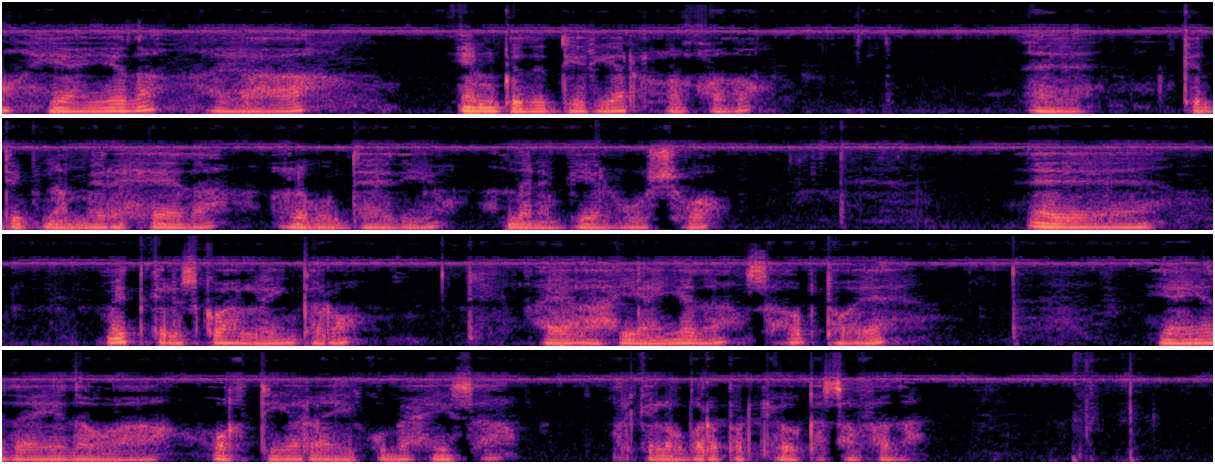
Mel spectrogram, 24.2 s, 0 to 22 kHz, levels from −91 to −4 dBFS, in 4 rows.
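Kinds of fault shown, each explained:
Transcoding between lossy codecs: the speech has artefacts from two encoders heard together, likely an MP3 pass near 62 kbit/s re-encoded to Opus around 24 kbit/s. The second encoder spends bits on the first one's damage, and nothing sits above 20.1 kHz.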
